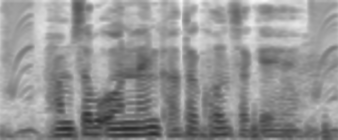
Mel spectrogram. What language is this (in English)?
Magahi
